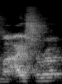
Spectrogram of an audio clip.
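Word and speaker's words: מעשר: Means 10th in Hebrew, and it's pronounced ma'ashara.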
